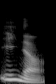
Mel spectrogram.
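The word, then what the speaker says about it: IINA: Alors je sais pas comment on prononce, si c'est LLNA ou c'est INA. Non, c'est INA. On me souffle dans l'oreillette, mais avec 2 I, comme l'INA, l'Institut National de l'Audiovisuel, avec 2 I.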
